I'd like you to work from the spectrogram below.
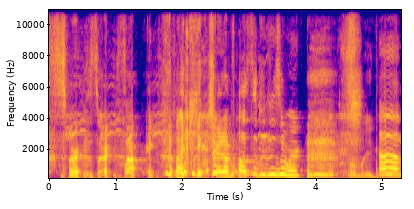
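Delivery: high, loud, laughing through apology; can't stop laughing while saying sorry; laughing hard. Real, not acted.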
